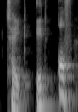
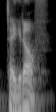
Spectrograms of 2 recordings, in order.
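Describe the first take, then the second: First: Each word is said separately without linking. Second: The words link with a soft, flapped t sound. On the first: "you may have said, take it off. And that's fine" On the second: "Or if you're American"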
